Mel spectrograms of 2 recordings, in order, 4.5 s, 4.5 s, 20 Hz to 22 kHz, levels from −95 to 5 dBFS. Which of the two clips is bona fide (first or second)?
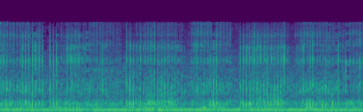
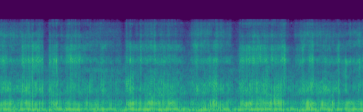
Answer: first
